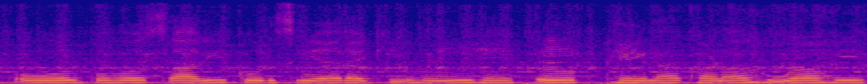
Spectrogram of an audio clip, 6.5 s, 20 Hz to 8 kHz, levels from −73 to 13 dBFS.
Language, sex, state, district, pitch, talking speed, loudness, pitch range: Hindi, female, Bihar, Samastipur, 200 Hz, 110 wpm, -24 LUFS, 195-205 Hz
